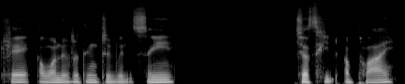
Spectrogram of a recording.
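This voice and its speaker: Male tutorial instructor, low and unhurried, informal short phrases, close dry recording. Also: monotone, darkish tone, smooth, dry recording. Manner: informal, muttered short instructions to self and viewer. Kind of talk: casual screen-recorded software tutorial, talking while working.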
